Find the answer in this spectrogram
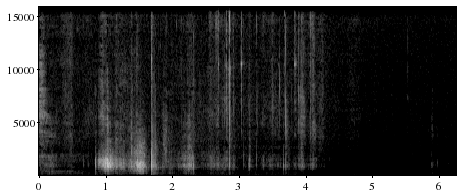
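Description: Plastic beads and metal charms on a chunky beaded chain clicking and rustling as they are handled with jewellery pliers. The clicks are scattered over the first few seconds, then stop.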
